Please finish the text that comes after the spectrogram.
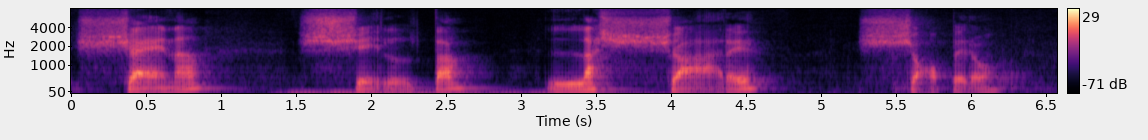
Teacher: sh, che è un suono che si articola tra alveoli e palato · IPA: /ʃ/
